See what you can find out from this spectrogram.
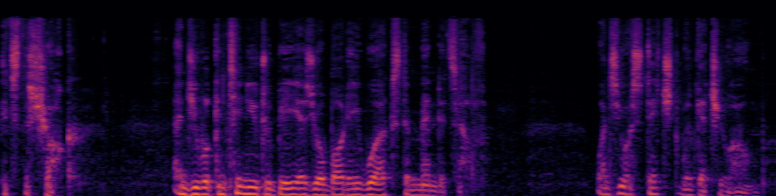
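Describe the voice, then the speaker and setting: A man acting in a radio drama as a calm, caring Tudor physician. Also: lowish voice, moderate pace, slightly rough. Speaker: supporting actor in radio drama.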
